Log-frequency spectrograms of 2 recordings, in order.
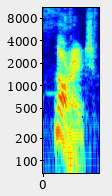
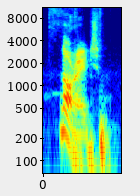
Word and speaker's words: Norwich: Norwich, Berwick, Southwark. Wow, that was fast. Leicester, Worcester, Gloucester. W at the start of the final syllable is silent. Norwich. Norwich.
